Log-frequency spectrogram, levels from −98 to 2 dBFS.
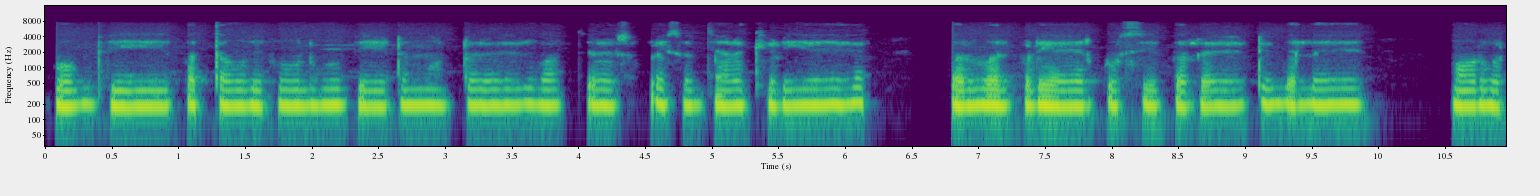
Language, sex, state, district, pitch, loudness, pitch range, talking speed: Rajasthani, female, Rajasthan, Churu, 190 Hz, -19 LUFS, 185-195 Hz, 70 wpm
